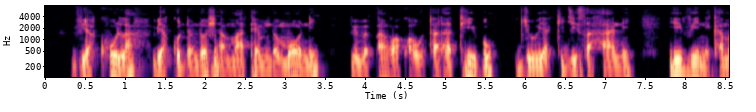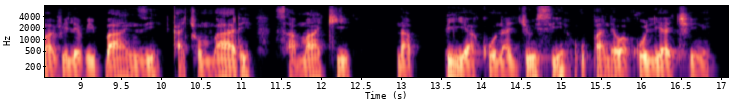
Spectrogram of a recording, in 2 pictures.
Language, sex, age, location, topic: Swahili, male, 18-24, Mombasa, agriculture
